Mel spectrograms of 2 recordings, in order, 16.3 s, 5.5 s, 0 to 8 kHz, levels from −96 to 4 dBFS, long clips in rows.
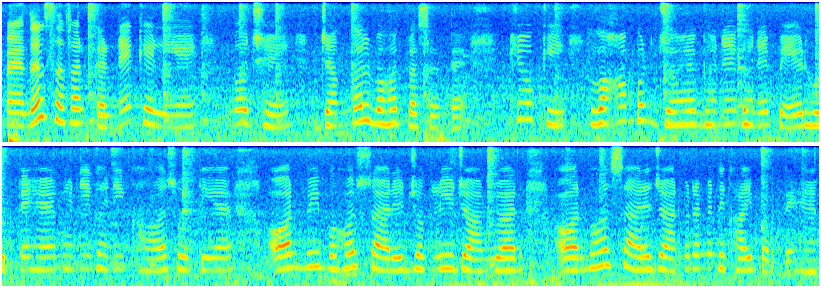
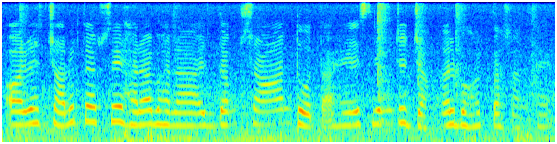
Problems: constant background noise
